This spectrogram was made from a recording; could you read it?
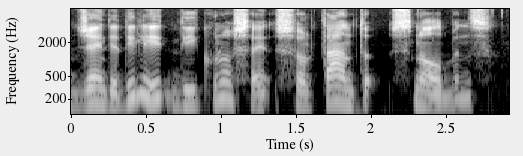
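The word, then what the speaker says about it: St Albans: Attenzione, Snowbans, due sillabe e basta. – Snowbans. – Snowbans. – Quindi si perdono via la T. – Sì, esatto. Sì, riducono al massimo perché l'accento va sulla prima sillaba di Albans e il resto viene ridotto.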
